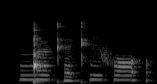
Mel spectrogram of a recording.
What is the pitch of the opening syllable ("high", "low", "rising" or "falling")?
high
